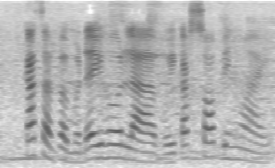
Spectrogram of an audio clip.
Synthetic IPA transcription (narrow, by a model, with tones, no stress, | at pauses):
kaː˦˥k̚saː˧˩nfə˧˩mʔəː˧˩ɗə˧jɦəː˧nlaː˨˩vəː˨˦jkaː˦˥k̚sɔ˦˥p̚ɓe˧nŋwaː˨˩j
